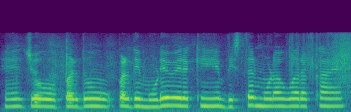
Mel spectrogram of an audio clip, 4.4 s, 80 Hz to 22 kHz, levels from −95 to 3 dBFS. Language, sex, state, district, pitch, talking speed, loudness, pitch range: Hindi, female, Uttar Pradesh, Lalitpur, 235 Hz, 175 wpm, -15 LUFS, 225-240 Hz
